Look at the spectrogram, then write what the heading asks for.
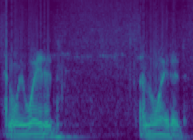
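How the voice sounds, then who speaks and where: An American actor playing a terse, weary police sergeant in a 1950s radio drama, narrating in a clipped, matter-of-fact way. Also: male voice, rumbling low, steady tone, measured pace. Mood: flat narration. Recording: dull vintage radio recording, loud music.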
